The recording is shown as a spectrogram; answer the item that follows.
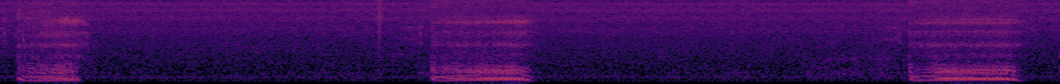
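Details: Queensland Koolie dog snoring while asleep indoors: three low, rough snores spaced about four seconds apart, each under a second long with a buzzy harmonic rasp, quiet room between.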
